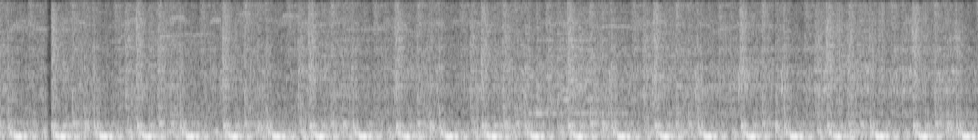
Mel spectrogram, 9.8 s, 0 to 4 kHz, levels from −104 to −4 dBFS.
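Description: At 0.46 to 0.52 s there is a burst of packet loss: a run of packets, about 50 ms in all, arrived too late or not at all. The receiver bridged the hole by extending the last sound it had and letting it sink in level, so the gap comes across as a short held tone or dying hiss. The audio then picks up slightly further on, with that stretch gone.

Two short concealed packet losses follow, at 1.47 to 1.49 s and 7.73 to 7.79 s, each dropping about 10 ms before the decoder could use it. Concealment stretched the preceding sound to cover the hole and cross-faded back into real audio, leaving a brief smear or wobble. In the second, about 9 ms more was cut out, so the material closes up slightly early there.

From 8.14 to 9.40 s comes buffer tearing. The writer filling the playback ring buffer and the hardware reading it have drifted until they cross each period, which fits a 256-sample buffer. A small sliver of each period carries audio about 10 ms stale, butted against fresh audio with hard edges on both sides. 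That produces a steady rattle near 188 Hz riding on the sound whenever signal is present. Throughout, the G.711 call path leaves nothing above 4 kHz.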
